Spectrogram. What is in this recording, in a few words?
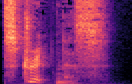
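"strictness", English, British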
